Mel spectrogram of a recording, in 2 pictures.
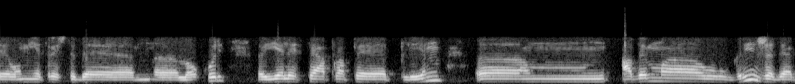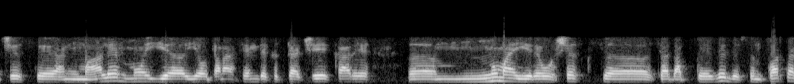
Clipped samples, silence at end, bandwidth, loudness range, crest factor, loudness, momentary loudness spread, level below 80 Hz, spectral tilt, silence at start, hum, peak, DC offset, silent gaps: under 0.1%; 0 s; 4.5 kHz; 1 LU; 12 dB; -14 LUFS; 5 LU; -62 dBFS; -8.5 dB/octave; 0 s; none; 0 dBFS; under 0.1%; none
